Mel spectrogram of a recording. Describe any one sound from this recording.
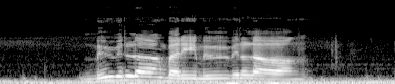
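A man calls out in a long, drawn-out, wavering voice close to a microphone.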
